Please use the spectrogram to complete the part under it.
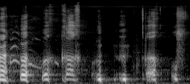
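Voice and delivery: high, smug, needling giggle; high mocking chuckle; condescending chuckle. A narrator's reading. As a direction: laugh like the joke is on him. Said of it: "das verdammte Lachen".

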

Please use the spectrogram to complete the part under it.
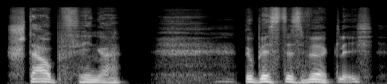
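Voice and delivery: slow, moved and glad; happy. A narrator's reading. Orpheus greets the returned Staubfinger, slow and glad. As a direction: savour the name, genuinely happy. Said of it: "Es klang tatsächlich Glück aus seiner Stimme".

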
